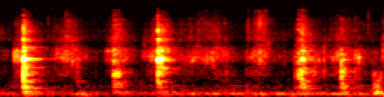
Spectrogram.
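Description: Dried chillies are dry-roasted in a pan for a coconut spice powder. A spoon scrapes and clinks against the pan in six or seven spaced strokes over a faint low hum. No one speaks.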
